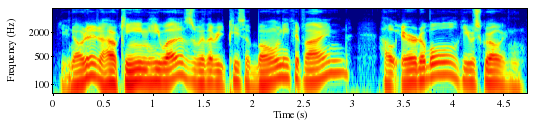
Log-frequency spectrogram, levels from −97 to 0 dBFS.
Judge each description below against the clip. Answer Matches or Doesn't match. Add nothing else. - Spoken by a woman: Doesn't match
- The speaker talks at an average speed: Doesn't match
